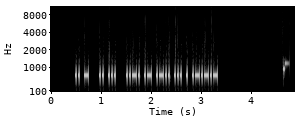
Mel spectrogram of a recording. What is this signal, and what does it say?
Morse code, heard as a keyed tone, about 37 wpm, 700 Hz. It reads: IT IS FALSE.
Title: Sentences from Top 1600 Words 40wpm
